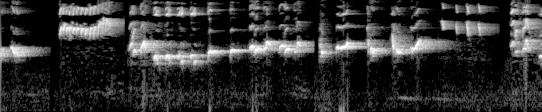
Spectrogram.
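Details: Oriental magpie-robin training song for bird contests: a busy flow of whistled, slurred and chirping phrases at varied pitches, with several sharp high notes and quick pauses between bursts.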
